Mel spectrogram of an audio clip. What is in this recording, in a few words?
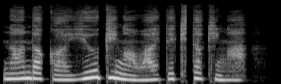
levelup ja; cookie run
